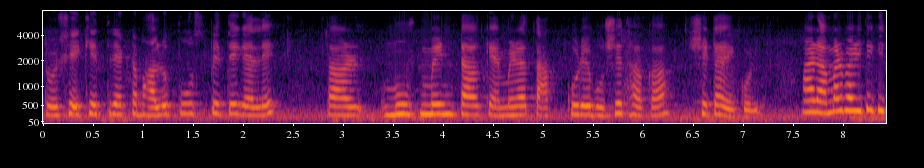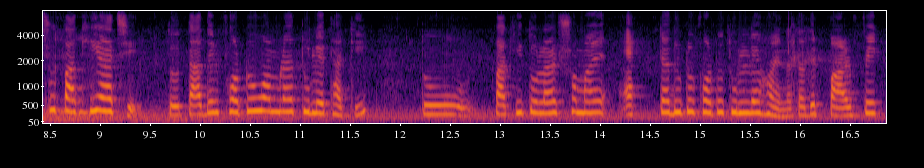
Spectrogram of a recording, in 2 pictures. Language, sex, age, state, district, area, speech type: Bengali, female, 30-45, West Bengal, Dakshin Dinajpur, urban, spontaneous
